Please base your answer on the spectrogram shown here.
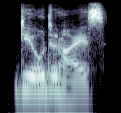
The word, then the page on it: deodorize: Indian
